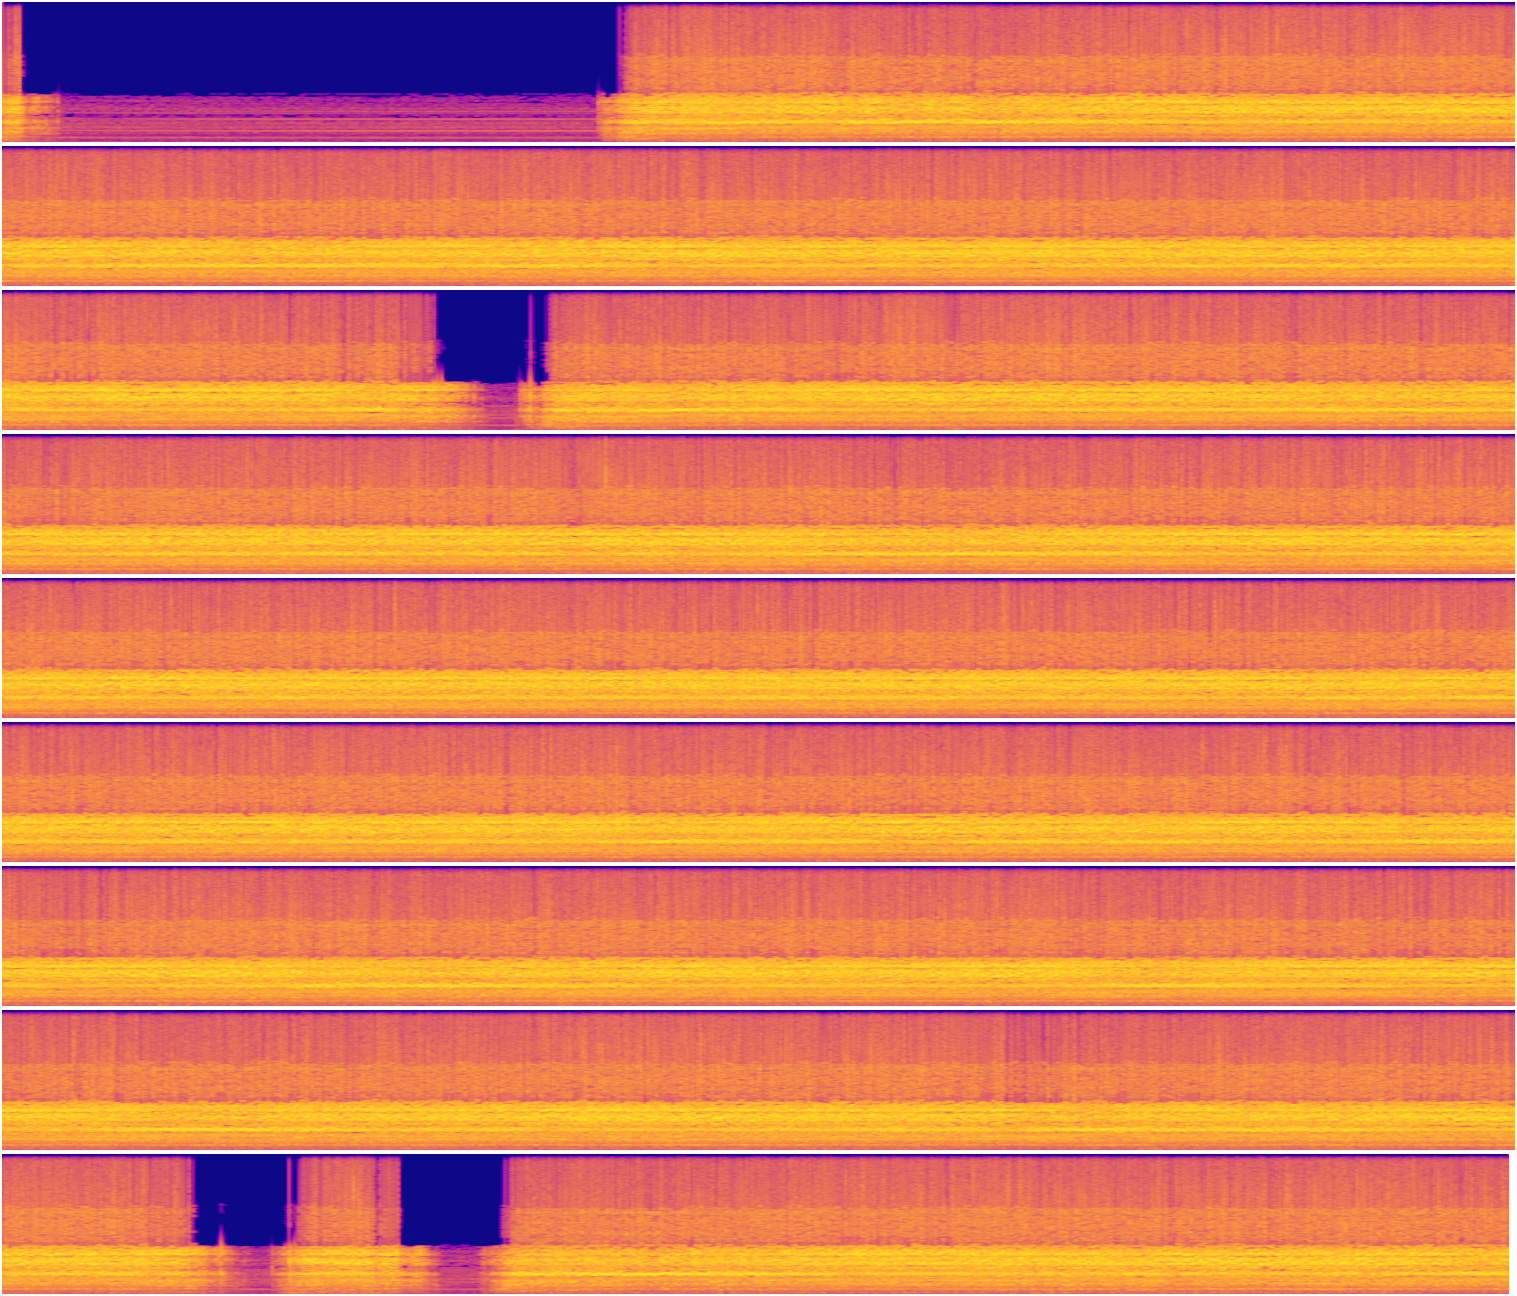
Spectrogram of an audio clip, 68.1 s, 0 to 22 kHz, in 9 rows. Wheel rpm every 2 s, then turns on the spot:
30, 50, 210, 220, 220, 230, 230, 230, 180, 180, 220, 220, 230, 210, 220, 230, 230, 230, 220, 230, 230, 220, 220, 220, 230, 230, 230, 220, 230, 230, 170, 100, 210, 220.
none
